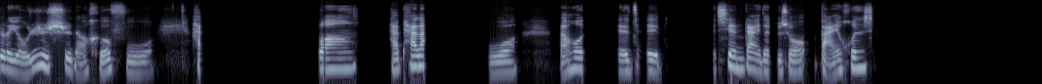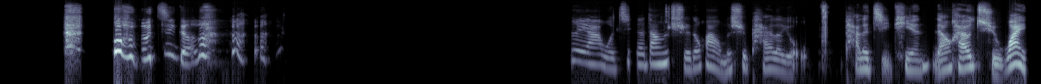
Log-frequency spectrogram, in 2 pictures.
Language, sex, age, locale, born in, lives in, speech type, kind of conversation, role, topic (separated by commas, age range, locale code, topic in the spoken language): Chinese, female, 45-49, zh-TW, China, United States, conversation, unstructured, none, 其他文化的服饰有哪些地方让你感到惊讶？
